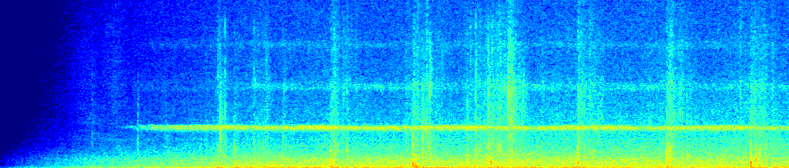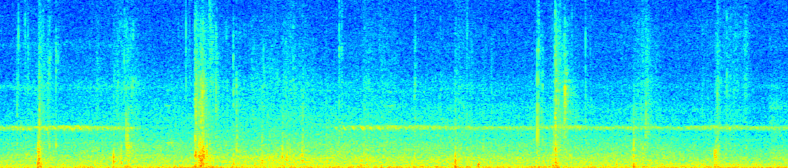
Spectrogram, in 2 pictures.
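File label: insect sounds, outside; Chino Cultural Complex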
